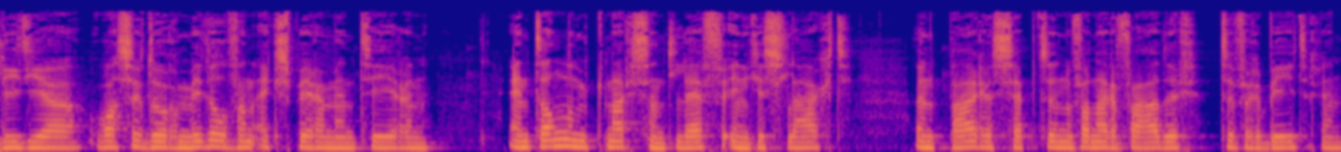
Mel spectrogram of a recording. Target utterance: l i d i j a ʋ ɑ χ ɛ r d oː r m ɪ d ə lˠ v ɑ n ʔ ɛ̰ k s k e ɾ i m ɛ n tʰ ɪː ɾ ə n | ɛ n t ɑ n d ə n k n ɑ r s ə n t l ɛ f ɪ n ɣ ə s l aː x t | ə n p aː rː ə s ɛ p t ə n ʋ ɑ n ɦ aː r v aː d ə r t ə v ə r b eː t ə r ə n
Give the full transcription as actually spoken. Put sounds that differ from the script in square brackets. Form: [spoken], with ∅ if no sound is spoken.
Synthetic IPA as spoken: l i d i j a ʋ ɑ [s] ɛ r d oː r m ɪ d ə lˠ v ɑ n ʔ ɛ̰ k s [p] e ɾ i m ɛ n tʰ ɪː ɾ ə n | ɛ n t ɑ n d ə n k n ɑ r s ə n t l ɛ f ɪ n ɣ ə s l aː x t | ə n p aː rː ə s ɛ p t ə n [v] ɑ n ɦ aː r v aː d ə r t ə v ə r b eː t ə r ə n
